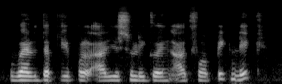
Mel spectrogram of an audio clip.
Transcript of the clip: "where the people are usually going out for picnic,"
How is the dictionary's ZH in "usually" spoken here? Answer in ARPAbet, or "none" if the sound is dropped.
S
